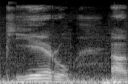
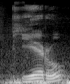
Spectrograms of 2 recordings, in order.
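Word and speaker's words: Pierrot: And its origin of that name is spelled P-I-E, but it's not Pi, right? It's actually Piero. So it's a French word for clown. So Piero, and that's why it's called Piemon.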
